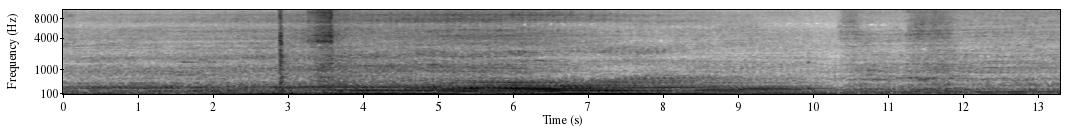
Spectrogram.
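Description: A classic car's engine running as it drives slowly past, a low rumble that grows louder as it approaches, peaks about halfway through and fades as it moves off. A single sharp click comes about three seconds in.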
